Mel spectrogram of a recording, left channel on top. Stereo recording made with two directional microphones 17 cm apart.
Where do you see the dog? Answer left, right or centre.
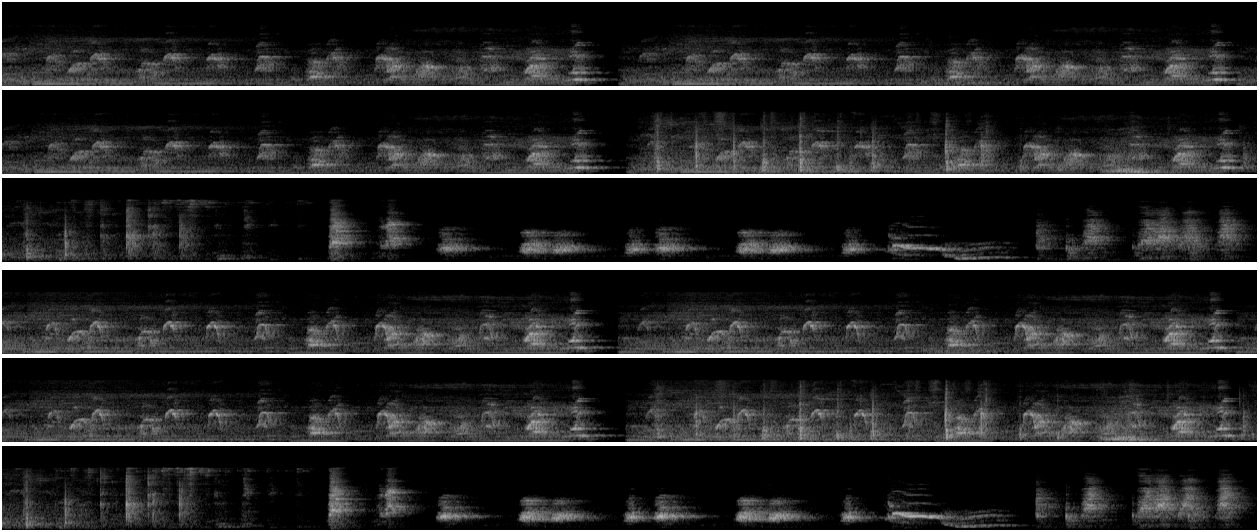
right.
